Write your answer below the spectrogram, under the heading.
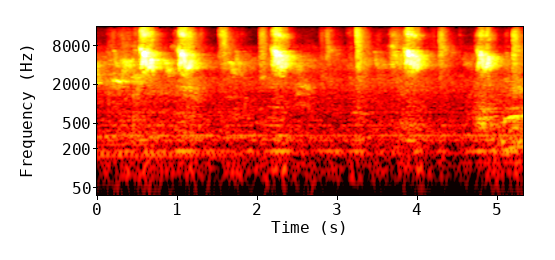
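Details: House sparrow calling with about six bright, high chirps spaced irregularly over five seconds, some doubled, against a low steady background hum.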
